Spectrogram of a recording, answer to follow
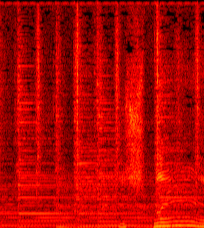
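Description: Worship song on strummed acoustic guitar, with a singing voice coming in loud about one and a half seconds in.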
